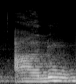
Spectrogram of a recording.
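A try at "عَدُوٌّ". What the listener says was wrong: Suaranya ditinggikan. Mati. Oh, jadi kalau orang yang paham akan ngerti, oh di sini bertasydid. Kalau kita baca adu, oh berarti tidak pakai tasydid gitu.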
